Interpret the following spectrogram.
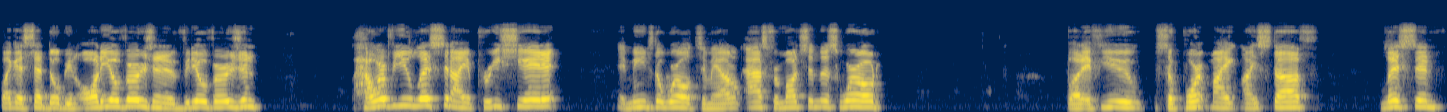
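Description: A man hosting his own podcast in a casual, rambling solo talk, his voice going hoarse and often clearing his throat. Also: sits high, pushed and bright. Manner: rambling, loose and self-deprecating, many fillers. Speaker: podcast host.

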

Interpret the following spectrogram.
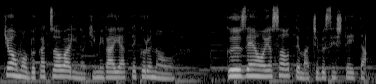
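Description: A woman playing an earnest, shy high school girl in a Japanese audio drama, gentle and hesitant in manner. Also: a little fast, faint music behind, natural voice. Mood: tender, wistful. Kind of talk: Japanese audio drama acting with first-person narration.

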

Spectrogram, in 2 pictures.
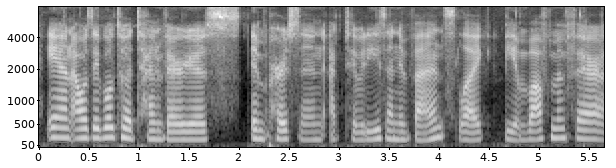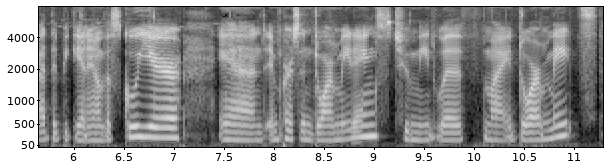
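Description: A woman in her twenties who grew up in Singapore, a student guest giving earnest, measured answers on a podcast. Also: on the low side, no room sound. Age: 20s.

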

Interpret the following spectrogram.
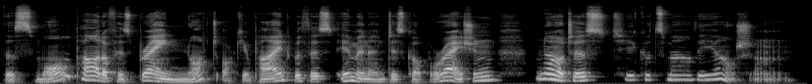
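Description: A woman's voice: lowish voice, very animated, measured pace. A woman reading scripted fiction as the narrator of an audio drama.

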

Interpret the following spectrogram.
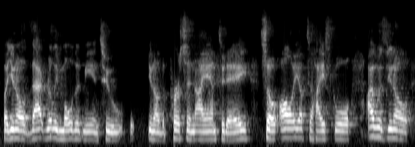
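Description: A man's voice: medium pitch, level tone, moderate pace, a little mellow. A man from Vietnam in his thirties, a podcast guest telling his life story casually, rambling with many restarts and fillers. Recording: roomy, dull lo-fi sound.

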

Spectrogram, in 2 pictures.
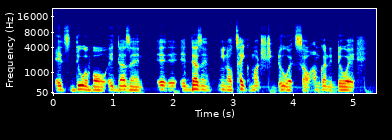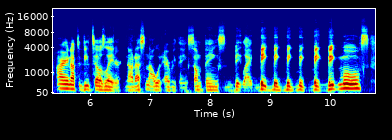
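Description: A man's voice: medium pitch, moderate pace, fairly bright tone. A man around twenty co-hosting a podcast, talking earnestly about goals and chasing dreams, with frequent ums. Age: 20s. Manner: earnest, motivational, hesitant fillers. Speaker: podcast co-host. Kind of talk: casual podcast chat.

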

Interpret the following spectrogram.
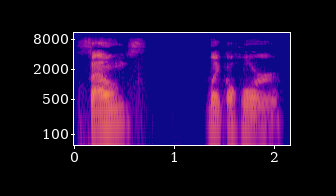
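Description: A man's voice: on the high side, steady tone, takes it slowly, no echo. A man in a casual, argumentative chat about games, speaking emphatically and swearing freely. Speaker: podcast co-host.

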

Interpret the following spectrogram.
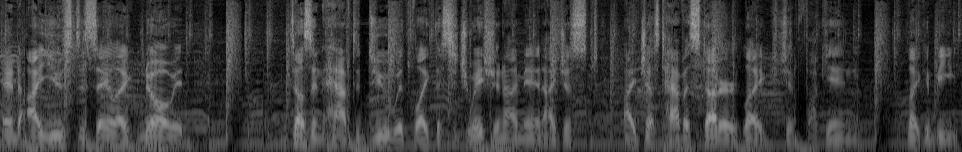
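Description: A man's voice: low voice, fairly even intonation, a little slow, music in the background. A man who sometimes stutters, talking candidly as a guest in a casual podcast conversation. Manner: thoughtful, candid, speaks with some stuttering and restarts.

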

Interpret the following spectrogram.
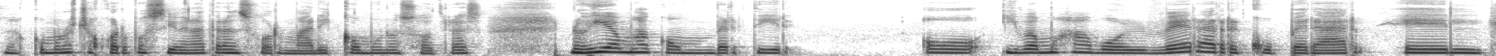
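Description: A woman's voice: mid-range voice, darkish tone. A woman hosting a podcast, telling a personal story in a conversational, reflective way, sometimes searching for words. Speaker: podcast host.

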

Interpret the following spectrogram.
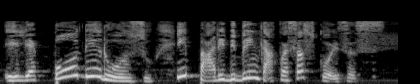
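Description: A woman's voice: medium pitch, sing-song, unhurried, dull audio, slight background noise. An actress playing a devout, superstitious wife in a radio drama, chiding her husband. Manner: chiding, defensive.

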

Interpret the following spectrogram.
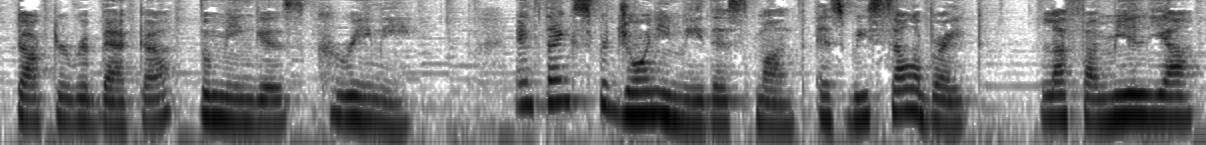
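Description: A middle-aged woman hosting a program, reading a welcoming scripted introduction with measured delivery. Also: mid-range voice, darkish tone. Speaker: podcast host and interviewer. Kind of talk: scripted intro then interview questions.

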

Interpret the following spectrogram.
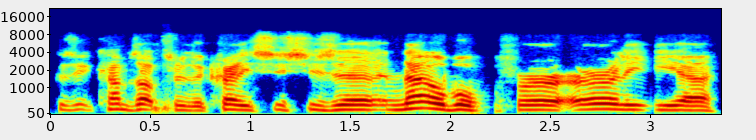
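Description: A man's voice: high-pitched, fairly even intonation, brisk, no echo. A man co-hosting a casual film podcast who laughs often and trails off into fillers. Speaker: podcast co-host. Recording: dry, dull lo-fi sound.

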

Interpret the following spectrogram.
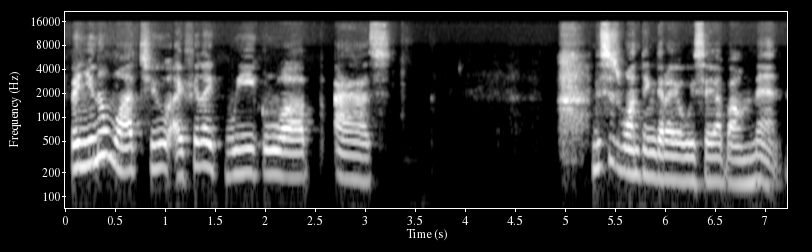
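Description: A woman's voice: fairly low pitch, measured pace, long pauses. A woman in her thirties co-hosting a casual podcast chat, earnest and reflective, talking in long run-on thoughts. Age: 30s. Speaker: podcast co-host.

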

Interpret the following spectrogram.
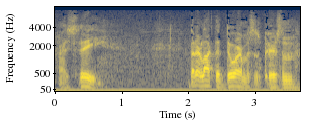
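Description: An actor playing a polite, probing, quietly menacing salesman lodger in a 1970s radio drama. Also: low voice, very animated, unhurried, exaggerated voice. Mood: calmly sinister. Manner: polite, smooth-talking, probing. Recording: dull, noisy 1970s radio recording.

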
